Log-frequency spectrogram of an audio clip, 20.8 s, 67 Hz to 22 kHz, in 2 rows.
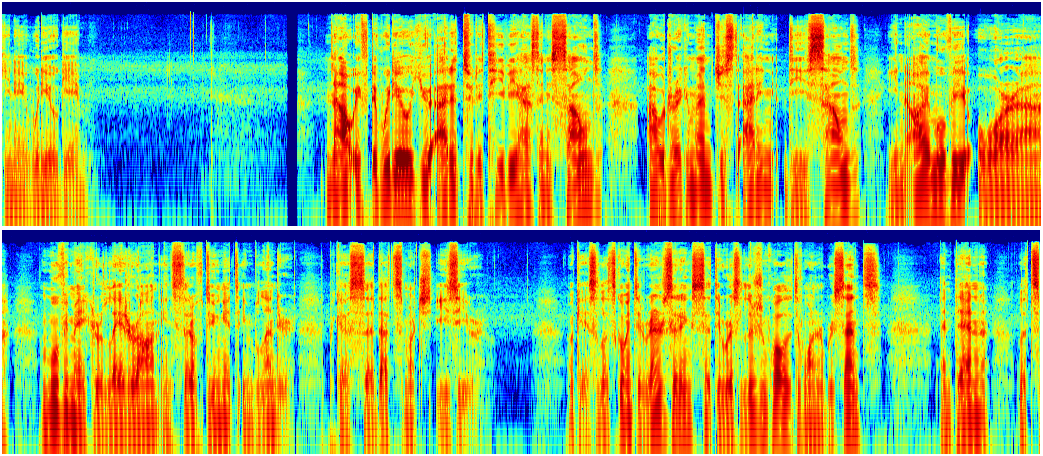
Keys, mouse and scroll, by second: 6.2 shift+z, 9.7 shift+z, 10.9 shift+f, 15.8-18.3 drag.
